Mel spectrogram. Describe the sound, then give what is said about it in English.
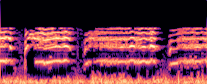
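A hawk named Storm makes contented noises while eating bits of pheasant meat in the grass in Augusta, Kansas: a run of about four high, thin, whistling chirps, each held briefly, over a low rustling rumble, with no talking. “And she makes contented noises as she eats.”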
